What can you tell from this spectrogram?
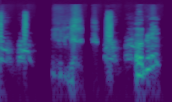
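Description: A dog barks in a rapid, uneven string of about five short yips and woofs, fairly quiet, with no talking over it.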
